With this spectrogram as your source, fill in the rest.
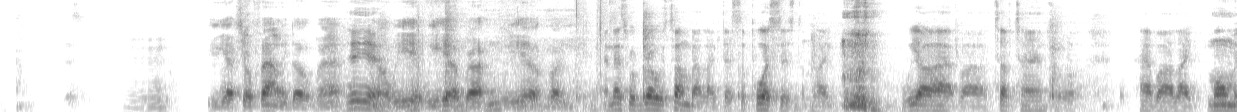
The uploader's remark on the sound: go on location to one of the best barber shops in Atlanta RX-Elites.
